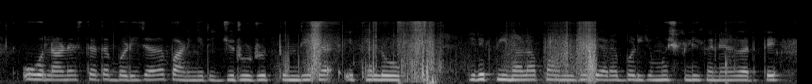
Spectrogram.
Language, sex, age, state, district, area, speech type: Dogri, female, 18-30, Jammu and Kashmir, Kathua, rural, spontaneous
